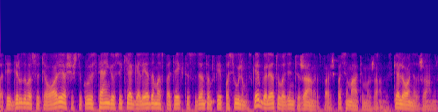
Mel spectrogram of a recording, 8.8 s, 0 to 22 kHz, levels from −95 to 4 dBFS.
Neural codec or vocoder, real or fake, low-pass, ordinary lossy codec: none; real; 3.6 kHz; MP3, 32 kbps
